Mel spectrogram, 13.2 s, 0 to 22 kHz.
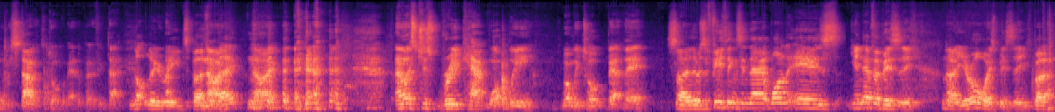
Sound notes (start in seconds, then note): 3.1 laughing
